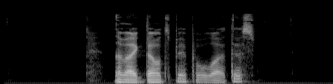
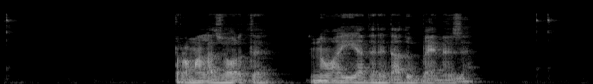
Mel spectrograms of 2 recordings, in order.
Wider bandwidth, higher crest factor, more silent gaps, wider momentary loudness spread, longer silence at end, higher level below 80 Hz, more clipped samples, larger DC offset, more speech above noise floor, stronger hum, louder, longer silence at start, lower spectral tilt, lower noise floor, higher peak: about the same, 11.5 kHz vs 11.5 kHz; about the same, 22 dB vs 22 dB; neither; second, 9 LU vs 17 LU; first, 0.8 s vs 0.4 s; second, -52 dBFS vs -36 dBFS; neither; neither; about the same, 43 dB vs 46 dB; first, 50 Hz at -45 dBFS vs none; first, -24 LUFS vs -29 LUFS; first, 0.85 s vs 0.05 s; about the same, -5 dB/octave vs -5.5 dB/octave; second, -66 dBFS vs -74 dBFS; first, -4 dBFS vs -10 dBFS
